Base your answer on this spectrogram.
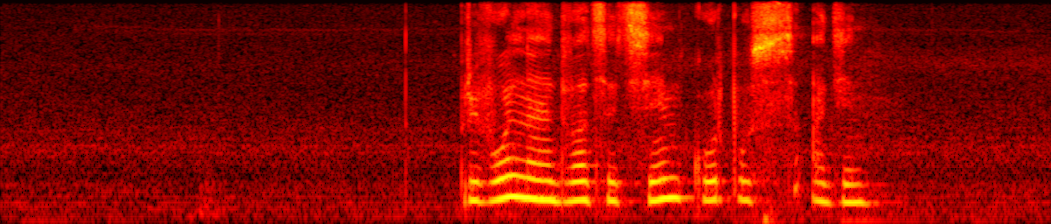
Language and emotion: Russian, neutral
